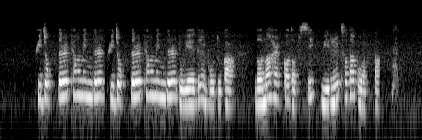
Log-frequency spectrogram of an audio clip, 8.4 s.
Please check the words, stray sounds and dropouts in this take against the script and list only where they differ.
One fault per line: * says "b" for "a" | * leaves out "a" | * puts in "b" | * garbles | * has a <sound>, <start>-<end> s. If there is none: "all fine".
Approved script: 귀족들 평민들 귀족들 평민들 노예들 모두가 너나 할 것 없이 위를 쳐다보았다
* has a bark, 7.8-8.4 s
